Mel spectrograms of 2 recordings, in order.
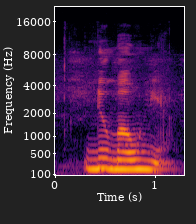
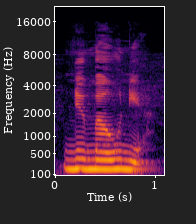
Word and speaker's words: pneumonia: which in which case the letter P is not pronounced it's silent listen and repeat pneumonia pneumonia pseudonym pseudonym psychiatrist psychiatrist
